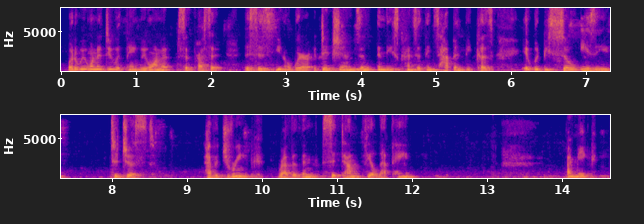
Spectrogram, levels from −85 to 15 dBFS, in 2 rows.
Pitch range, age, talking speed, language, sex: 145-245 Hz, 50-69, 190 wpm, English, female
